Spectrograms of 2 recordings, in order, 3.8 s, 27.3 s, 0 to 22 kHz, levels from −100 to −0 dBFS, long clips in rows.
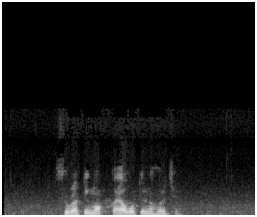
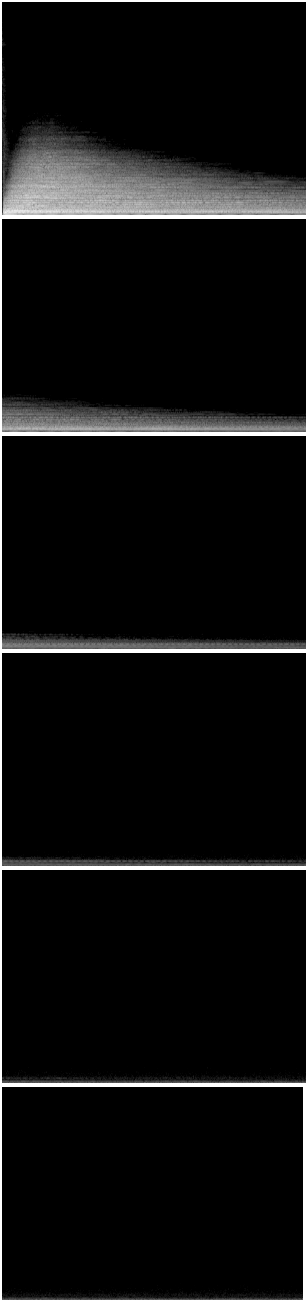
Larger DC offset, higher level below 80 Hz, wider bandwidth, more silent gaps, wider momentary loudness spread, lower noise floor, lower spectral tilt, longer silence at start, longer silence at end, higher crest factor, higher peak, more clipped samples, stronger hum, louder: neither; first, -48 dBFS vs -66 dBFS; second, 5.2 kHz vs 7.2 kHz; neither; second, 10 LU vs 26 LU; second, -58 dBFS vs -68 dBFS; first, -10.5 dB/octave vs -6 dB/octave; first, 0.95 s vs 0 s; second, 1.15 s vs 19.4 s; second, 20 dB vs 26 dB; second, -4 dBFS vs 0 dBFS; neither; neither; second, -22 LUFS vs -19 LUFS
